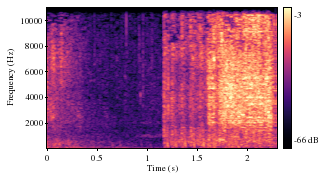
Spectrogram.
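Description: Gunfire during a Counter-Strike: Global Offensive match, a dense, continuous barrage of rapid shots that thickens and grows louder partway through, with no voices over it.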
